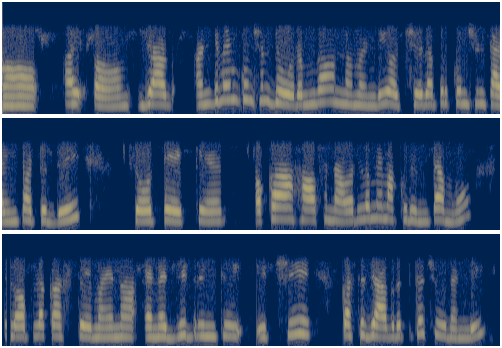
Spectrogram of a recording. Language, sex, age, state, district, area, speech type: Telugu, female, 45-60, Andhra Pradesh, Eluru, rural, conversation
